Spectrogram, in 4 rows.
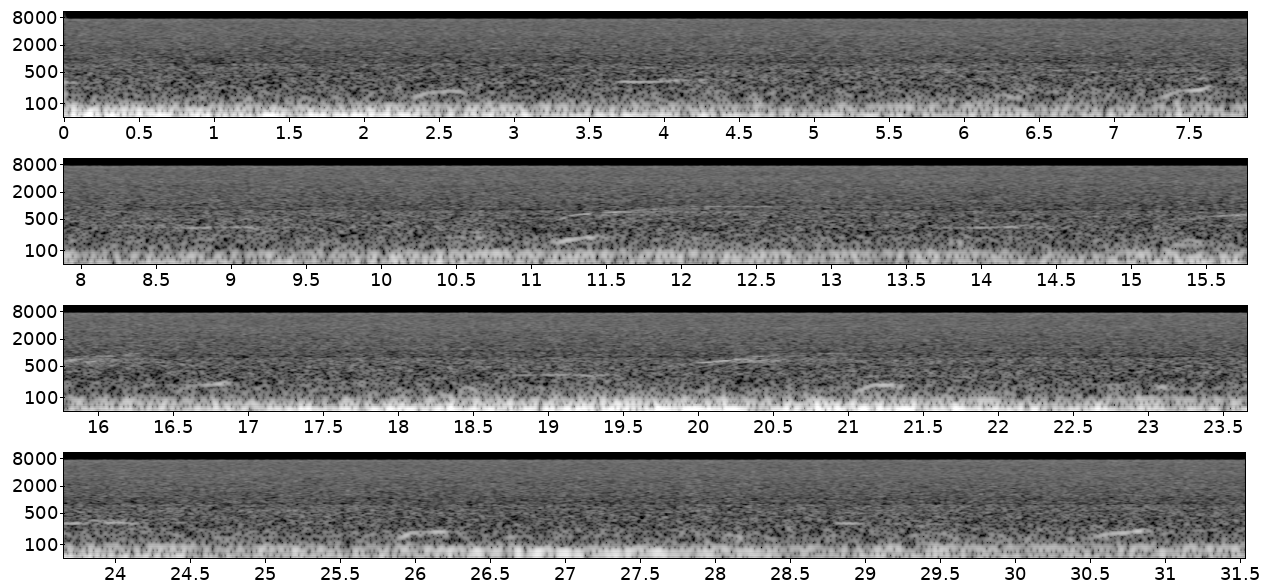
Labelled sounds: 11.7	11.9	humpback whale, 0.80 to 0.93 kHz

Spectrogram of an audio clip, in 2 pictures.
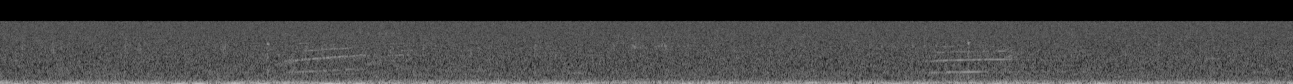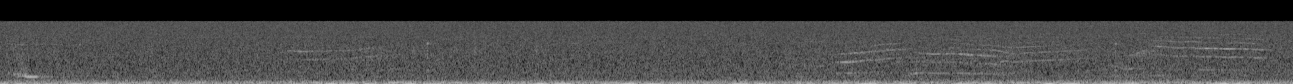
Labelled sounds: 2.8	3.7	killer whale, Bigg's (transient), 0.93 to 2.1 kHz
9.3	10.1	killer whale, Bigg's (transient), 1.1 to 1.2 kHz
15.8	16.1	killer whale, Bigg's (transient), 1.7 to 1.9 kHz
21.3	23.5	killer whale, Bigg's (transient), 0.99 to 2.7 kHz
24.4	25.5	killer whale, Bigg's (transient), 1.3 to 3.0 kHz

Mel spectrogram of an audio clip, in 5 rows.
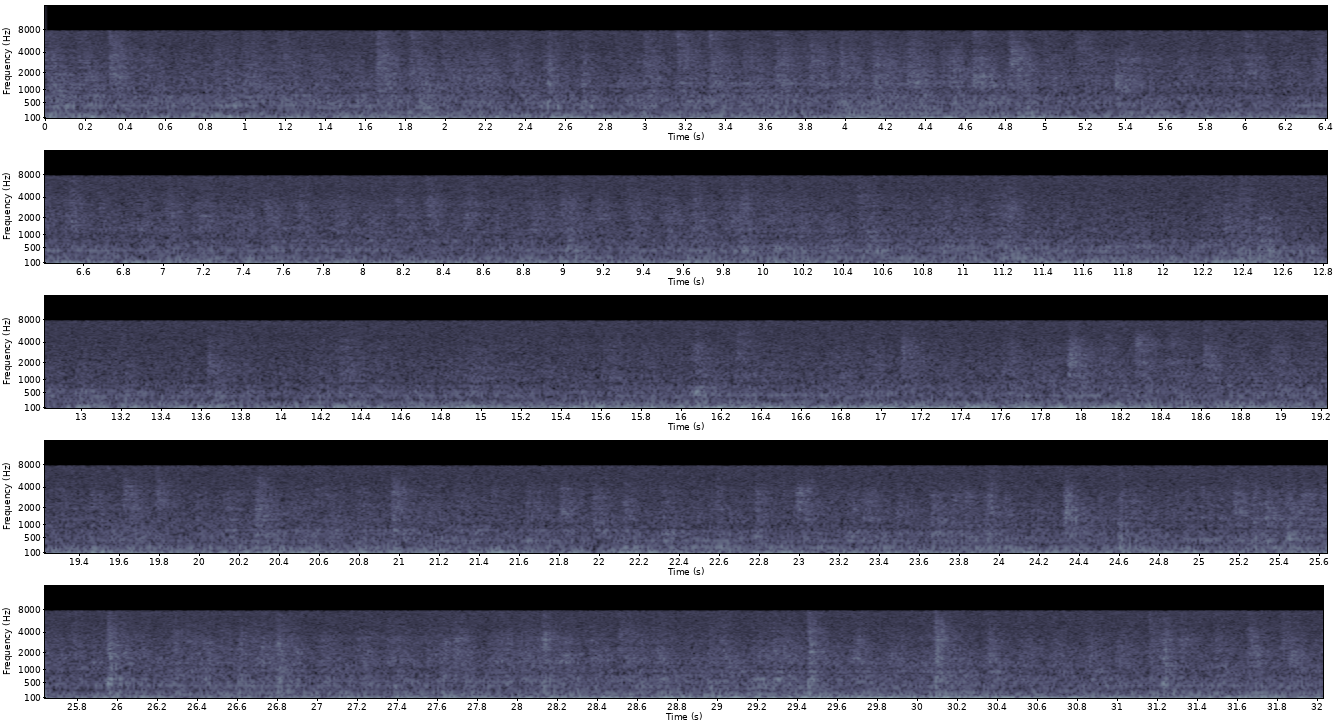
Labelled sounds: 10.9	11.1	vessel noise, 2.5 to 2.8 kHz

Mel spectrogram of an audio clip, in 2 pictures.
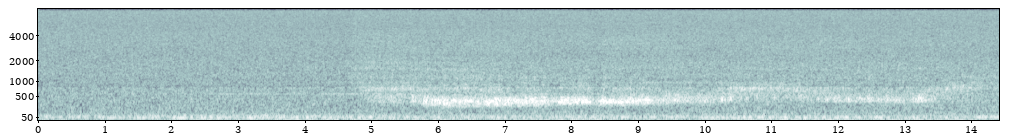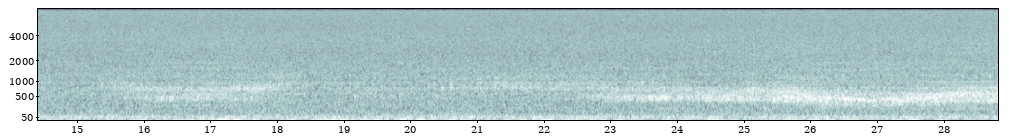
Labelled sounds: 21.2	21.5	vessel noise, 0.80 to 1.0 kHz

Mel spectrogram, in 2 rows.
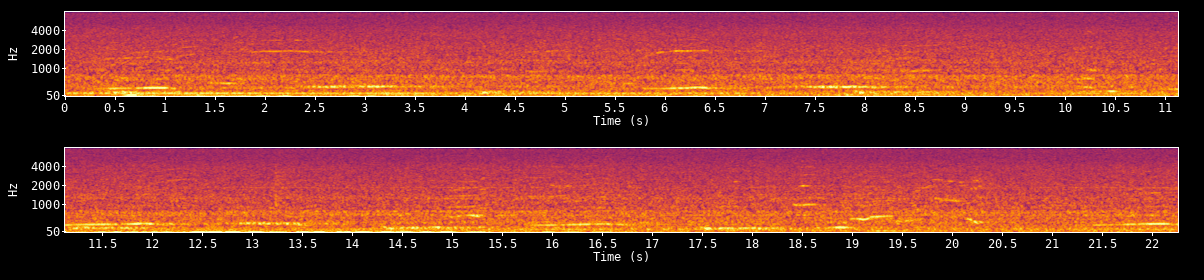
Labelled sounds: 1.8	2.5	humpback whale, 1.8 to 2.0 kHz
6.0	6.5	humpback whale, 1.8 to 2.0 kHz
18.4	18.7	humpback whale, 0.93 to 1.1 kHz
19.8	20.1	humpback whale, 1.1 to 1.3 kHz

